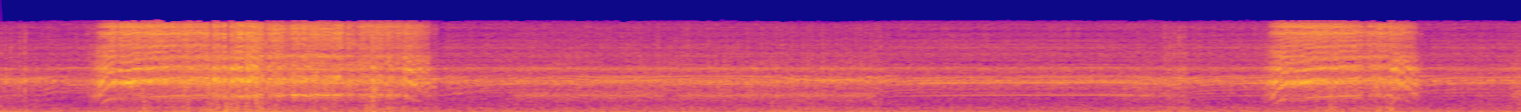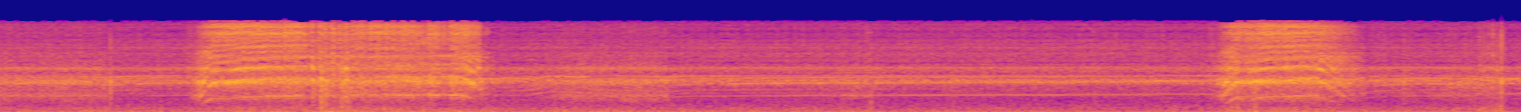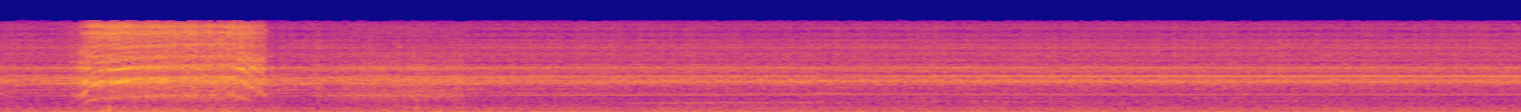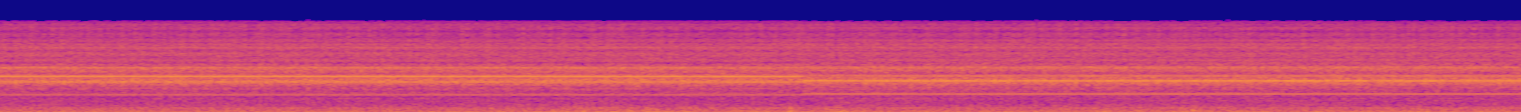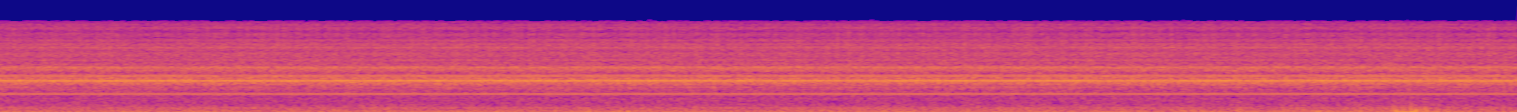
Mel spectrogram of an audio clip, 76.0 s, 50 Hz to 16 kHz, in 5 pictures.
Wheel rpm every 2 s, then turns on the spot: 60, 150, 30, 30, 10, 10, 80, 20, 50, 150, 20, 0, 0, 30, 40, 40, 80, 10, 0, 0, 0, 0, 0, 0, 0, 0, 0, 0, 0, 0, 0, 0, 0, 0, 0, 0, 0, 0.
4-10 14-16 20-22 34-36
